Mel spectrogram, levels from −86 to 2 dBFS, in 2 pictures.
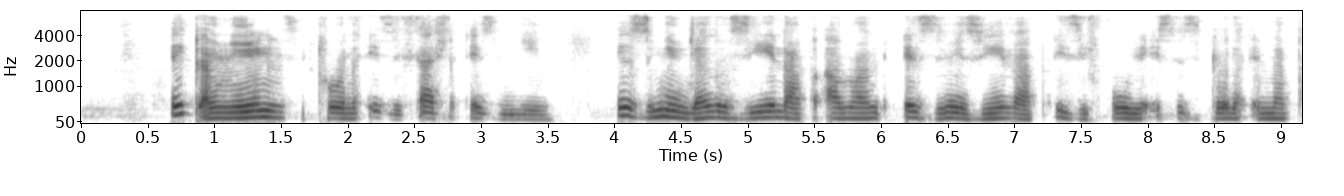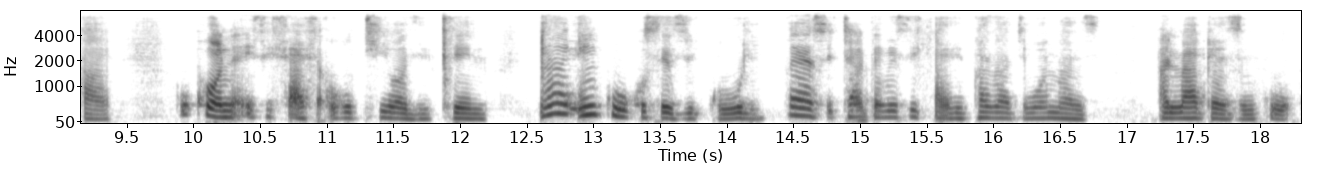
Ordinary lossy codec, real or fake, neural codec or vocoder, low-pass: Opus, 32 kbps; fake; codec, 44.1 kHz, 1.7 kbps, Pupu-Codec; 7.2 kHz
